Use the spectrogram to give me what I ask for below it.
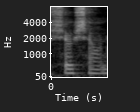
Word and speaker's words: Shoshone: And then this is the Shoshone, I would say Shoshone, but they were pronouncing it Shoshone Falls.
